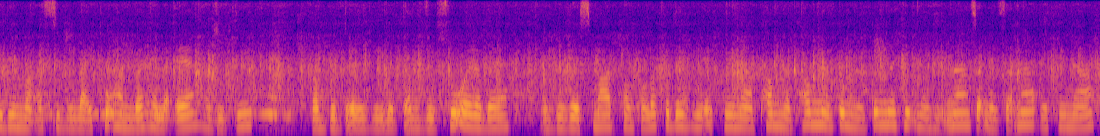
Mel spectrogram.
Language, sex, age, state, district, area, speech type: Manipuri, female, 30-45, Manipur, Imphal East, rural, spontaneous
